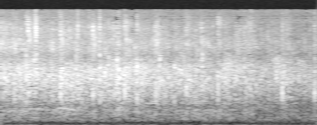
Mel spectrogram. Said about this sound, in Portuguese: Se você está recebendo, dá uma salva de palmas ao Senhor.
